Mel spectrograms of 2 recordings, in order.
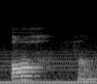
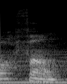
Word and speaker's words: órfão: Então, aqui você tem o O, porque você fala órfão e não orfão.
